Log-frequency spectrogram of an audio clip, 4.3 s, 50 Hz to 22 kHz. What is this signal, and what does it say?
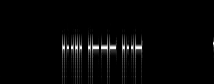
Morse code, heard as a keyed tone, about 28 wpm, 700 Hz. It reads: 5JV
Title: Three Challenging Letter-Number Combinations 28wpm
